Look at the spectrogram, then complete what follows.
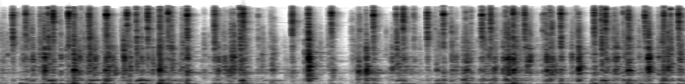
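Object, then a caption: Mechanical keyboard with plastic keycaps. Long nails and fingertips type steadily on a retro typewriter-style backlit mechanical keyboard with round plastic keycaps. Rapid, bright, clicky keystrokes follow one another with very short decays, pausing briefly once in the middle.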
